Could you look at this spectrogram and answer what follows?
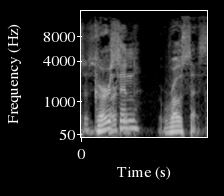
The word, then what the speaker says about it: Gerson Rosas: This might be a good opportunity for Minnesota to eliminate that and start fresh with how do you pronounce his name again? – Gerson Rosas.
